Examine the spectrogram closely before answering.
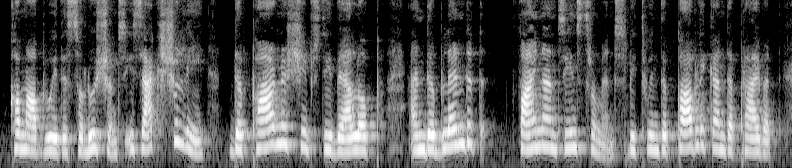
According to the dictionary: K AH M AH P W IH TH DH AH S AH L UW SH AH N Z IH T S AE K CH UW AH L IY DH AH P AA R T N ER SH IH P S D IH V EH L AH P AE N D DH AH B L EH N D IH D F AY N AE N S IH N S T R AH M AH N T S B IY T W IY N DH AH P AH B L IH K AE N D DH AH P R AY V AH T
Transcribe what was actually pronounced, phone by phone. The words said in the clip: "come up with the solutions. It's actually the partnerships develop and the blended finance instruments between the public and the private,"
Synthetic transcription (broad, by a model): K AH M AH P W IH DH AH S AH L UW SH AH N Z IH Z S AE K CH UW AH L IY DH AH P AA R T N ER SH IH P S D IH V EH L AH P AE N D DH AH B L EH N D IH D F AY N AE N S IH N S T R AH M AH N T S B IY T W IY N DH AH P AH B L IH K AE N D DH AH P R AY V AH T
